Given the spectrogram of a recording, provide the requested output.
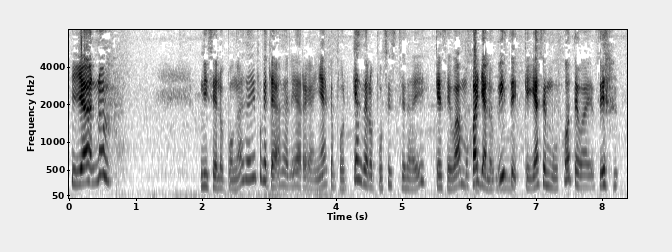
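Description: A woman's voice: medium pitch, expressive, a little fast. A woman vlogger chatting outdoors, teasing and coaxing with frequent laughs. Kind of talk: casual chat.

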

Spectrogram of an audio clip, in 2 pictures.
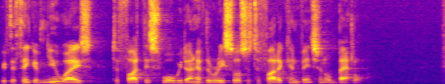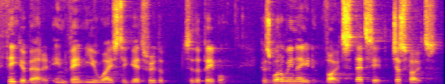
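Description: A man's voice: mid-range voice, brisk. A middle-aged man with an Australian accent delivers a keynote from a conference hall stage, his mid-range voice carried by a podium microphone. He speaks in short, emphatic bursts and drives each point home by repeating it. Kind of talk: rousing political keynote speech. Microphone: podium microphone on a stand.

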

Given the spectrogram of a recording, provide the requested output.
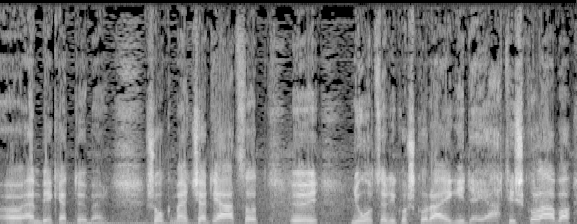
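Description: A middle-aged man speaks in an interview with a mid-pitched voice and a halting delivery. He is outdoors in a park on a handheld mic, with faint background noise. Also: lively intonation. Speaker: fan club organiser, interviewee. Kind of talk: interview talk. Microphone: handheld reporter microphone.

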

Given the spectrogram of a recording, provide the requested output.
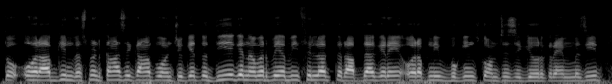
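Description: Fast-talking young man selling plots. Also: flat delivery, warm tone. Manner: persuasive sales pitch with frequent fillers. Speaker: real estate agent. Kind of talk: promotional site-visit talk to camera. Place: outdoors beside a construction site.

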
